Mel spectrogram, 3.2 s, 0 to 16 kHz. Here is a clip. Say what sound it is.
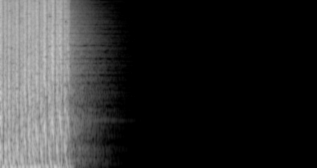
Retro Game Sounds SFX 158
soundeffect, audio, gameover, freaky, sounddesign, shooting, gun, gamesound, effect, sfx, weapon, gameaudio, sound-design, electronic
